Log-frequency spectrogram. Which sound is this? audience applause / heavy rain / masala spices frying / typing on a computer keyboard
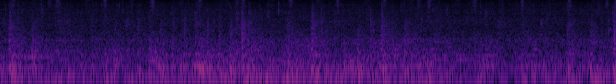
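heavy rain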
